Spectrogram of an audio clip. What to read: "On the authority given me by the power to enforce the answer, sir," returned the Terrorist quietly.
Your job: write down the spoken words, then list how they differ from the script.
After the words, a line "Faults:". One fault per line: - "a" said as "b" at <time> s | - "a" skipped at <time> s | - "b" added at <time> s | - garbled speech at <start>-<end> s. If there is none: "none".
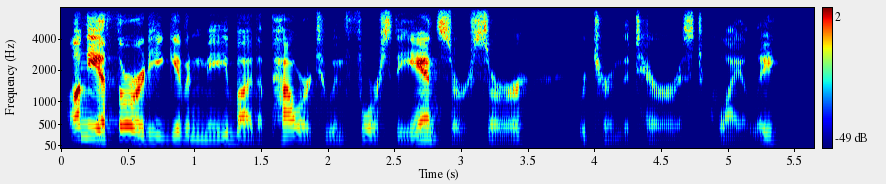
"On the authority given me by the power to enforce the answer, sir," returned the Terrorist quietly.
Faults:
none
